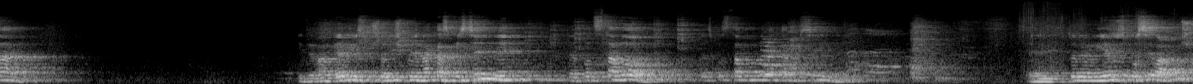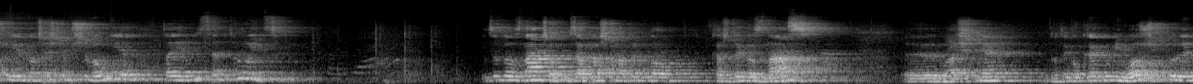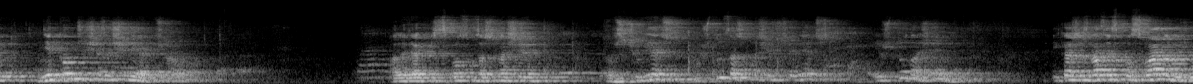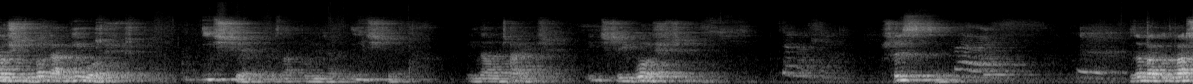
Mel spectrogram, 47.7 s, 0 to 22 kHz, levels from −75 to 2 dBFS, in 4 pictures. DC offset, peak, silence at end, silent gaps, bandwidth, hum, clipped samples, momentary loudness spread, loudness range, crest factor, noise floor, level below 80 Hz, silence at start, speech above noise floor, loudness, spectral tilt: under 0.1%; -4 dBFS; 0 s; none; over 20 kHz; none; under 0.1%; 20 LU; 10 LU; 18 dB; -61 dBFS; -60 dBFS; 0 s; 41 dB; -22 LUFS; -5 dB/octave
